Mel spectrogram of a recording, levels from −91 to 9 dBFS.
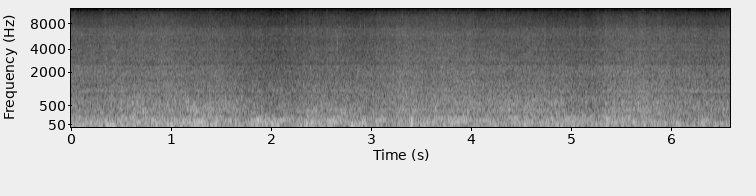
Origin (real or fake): real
